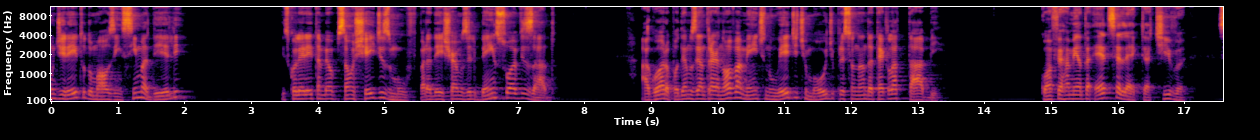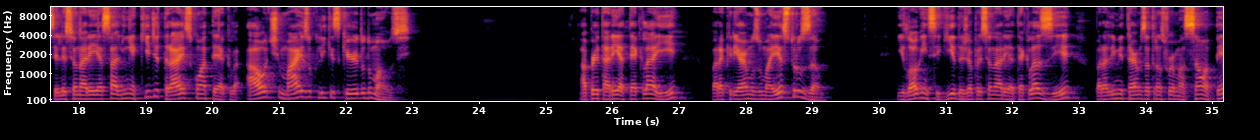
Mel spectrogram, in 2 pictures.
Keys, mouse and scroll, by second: 0.3-1.1 middle drag, 1.1-1.6 scroll down 1, 1.6 scroll down 1, 1.9-2.5 middle drag, 2.5-5.7 right drag, 7.1-7.7 scroll up 2, 7.7-9.7 middle drag, 9.7-12.7 scroll down 1, 13.8 Tab, 17.5 click, 17.9 scroll down 2, 18.0 scroll up 1, 18.2-21.2 middle drag, 23.0 alt+click, 24.1-25.0 scroll down 2, 25.0 KP_1, 25.8-28.1 middle drag, 28.1 e.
